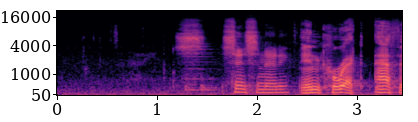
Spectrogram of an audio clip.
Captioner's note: buzzer beeps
